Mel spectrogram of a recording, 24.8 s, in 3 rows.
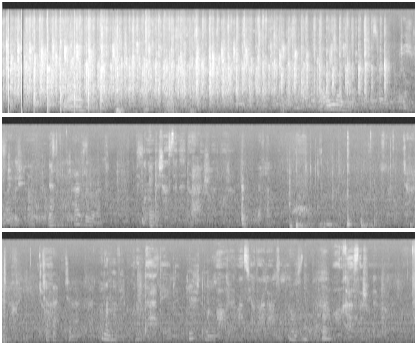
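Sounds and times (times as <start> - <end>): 
audience applause at a Persian-language literary talk: 0.0 - 8.2.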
